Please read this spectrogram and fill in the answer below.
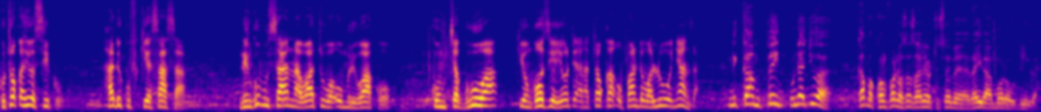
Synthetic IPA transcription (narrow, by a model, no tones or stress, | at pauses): kutɔkahijɔsiku | haɗikufi̥kiasasa̰ | niŋɡumusanawatuwaum̩ɾiwakɔkum̩t͡ʃaɠua | kiɔŋɡɔzijɔjɔtɛanatɔkaʔupandɛwaluɔɲanza | nikam̩peniunaʄuakamakwam̩fanɔsas̬alɛɔtusɛmɛɾaiɾamɔɾɔuɗiŋɡa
